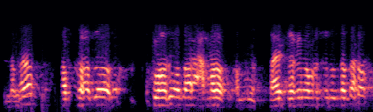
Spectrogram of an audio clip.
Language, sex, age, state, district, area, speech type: Odia, male, 60+, Odisha, Gajapati, rural, conversation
